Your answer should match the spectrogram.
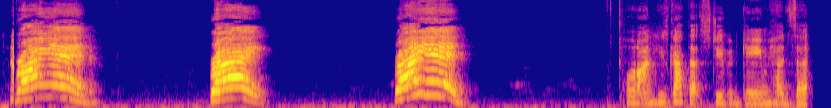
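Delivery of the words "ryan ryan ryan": really loud, high, drawn-out screaming. Calling someone wearing a game headset: screaming really loud. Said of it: "I had to scream really loud".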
